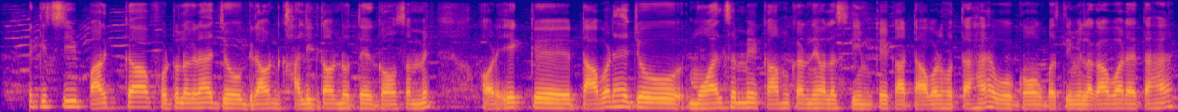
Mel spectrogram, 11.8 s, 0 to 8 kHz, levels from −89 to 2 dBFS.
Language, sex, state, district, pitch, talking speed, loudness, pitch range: Hindi, male, Bihar, Saharsa, 120 Hz, 310 wpm, -20 LUFS, 115-130 Hz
